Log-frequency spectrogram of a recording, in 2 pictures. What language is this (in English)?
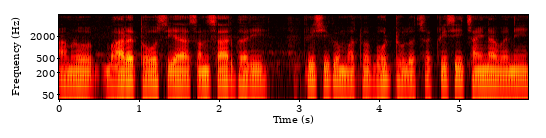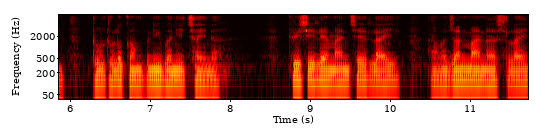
Nepali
